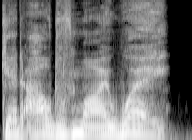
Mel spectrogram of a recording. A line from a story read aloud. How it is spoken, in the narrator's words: he snarled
